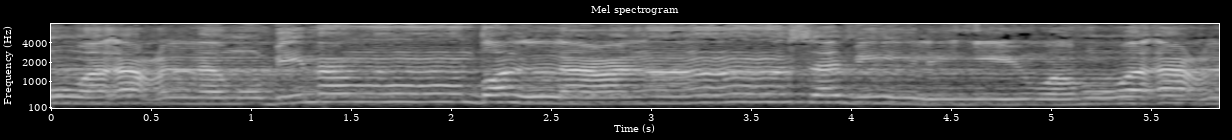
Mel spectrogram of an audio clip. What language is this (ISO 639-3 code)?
ara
